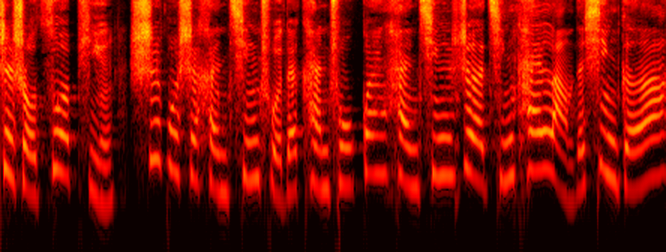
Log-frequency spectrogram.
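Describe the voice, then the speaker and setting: A woman speaks in a high voice with very wide pitch swings. The background is quiet. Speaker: teacher. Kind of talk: educational lecture with poetry reading. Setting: home recording with voice recorder. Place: home room. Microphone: handheld.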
